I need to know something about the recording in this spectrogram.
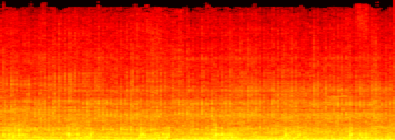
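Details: Yamaha NMAX at idle gives a loud, coarse, uneven rumble; the noise is possibly from the CVT area, and the cause is not pinned down.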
